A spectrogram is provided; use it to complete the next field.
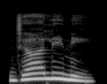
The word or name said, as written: ಜಾಲಿನಿ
